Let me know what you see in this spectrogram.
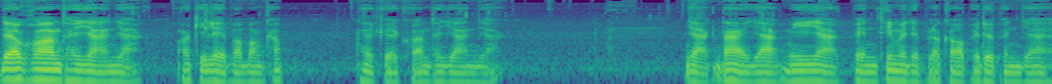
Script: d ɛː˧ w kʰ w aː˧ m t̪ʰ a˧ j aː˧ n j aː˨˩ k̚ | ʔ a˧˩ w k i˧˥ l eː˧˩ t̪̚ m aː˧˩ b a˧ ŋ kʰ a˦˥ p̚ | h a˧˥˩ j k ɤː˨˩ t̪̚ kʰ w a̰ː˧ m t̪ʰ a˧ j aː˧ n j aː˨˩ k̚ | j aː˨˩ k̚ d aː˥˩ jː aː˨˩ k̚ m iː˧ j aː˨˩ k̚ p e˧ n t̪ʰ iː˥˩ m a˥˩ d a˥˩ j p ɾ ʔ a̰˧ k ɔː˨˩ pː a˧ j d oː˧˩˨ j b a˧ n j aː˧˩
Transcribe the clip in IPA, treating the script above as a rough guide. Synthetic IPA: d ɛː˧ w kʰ w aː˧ m t̪ʰ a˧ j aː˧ n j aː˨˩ k̚ | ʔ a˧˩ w k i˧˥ l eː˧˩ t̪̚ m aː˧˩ b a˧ ŋ kʰ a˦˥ p̚ | h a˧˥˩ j k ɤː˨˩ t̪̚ kʰ w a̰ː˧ m t̪ʰ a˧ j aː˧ n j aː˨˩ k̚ | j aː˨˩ k̚ d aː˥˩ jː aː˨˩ k̚ m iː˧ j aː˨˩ k̚ p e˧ n t̪ʰ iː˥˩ m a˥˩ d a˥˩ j p ɾ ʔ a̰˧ k ɔː˨˩ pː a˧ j d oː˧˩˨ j p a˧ n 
